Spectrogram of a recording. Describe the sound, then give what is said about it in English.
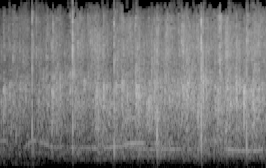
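An audience gives Jesus a praise clap during an English and Russian church service, a dense, steady wash of many hands with a few sharper claps standing out, and a faint sustained voice or tone beneath it throughout. “Can we just give Jesus a praise давайте clap right now?”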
